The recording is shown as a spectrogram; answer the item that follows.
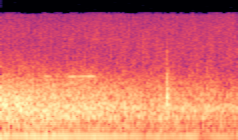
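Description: Quiet room tone: a low steady hum under a faint hiss that slowly fades, with one faint short beep about half a second in and a soft click near the end.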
